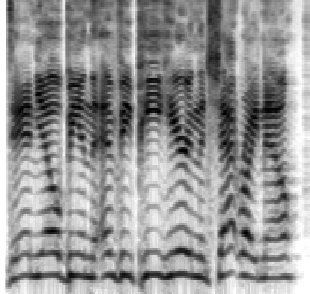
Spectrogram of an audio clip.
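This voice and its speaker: A man with a fairly high voice gives live play-by-play reaction commentary, excitable and chatty and quick to react to every play. The sound is dry and close, with no room echo. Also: smooth. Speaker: livestream sports reaction host.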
